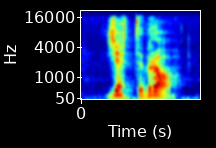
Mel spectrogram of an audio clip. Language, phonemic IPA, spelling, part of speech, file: Swedish, /²jɛtːɛˌbrɑː/, jättebra, adjective / adverb, Sv-jättebra.ogg
- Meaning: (adjective) very good, fantastic, excellent; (adverb) very well, fantastically, excellent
